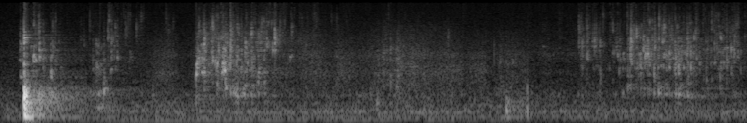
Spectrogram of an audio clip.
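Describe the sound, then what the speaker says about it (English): Water is tipped into jars in a kitchen to rinse out leftover sauce, heard as a few short splashes and drips, close and fairly soft. "And then I'll just chuck some water in the jars and get whatever's left of them out."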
